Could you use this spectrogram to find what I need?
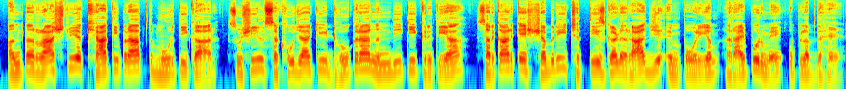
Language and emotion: Hindi, neutral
